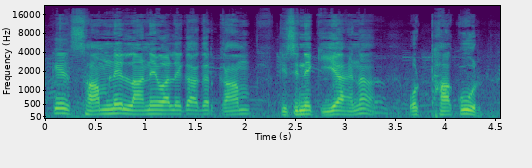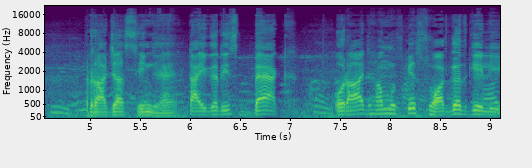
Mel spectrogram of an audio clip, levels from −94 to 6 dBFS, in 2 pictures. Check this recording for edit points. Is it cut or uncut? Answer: cut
